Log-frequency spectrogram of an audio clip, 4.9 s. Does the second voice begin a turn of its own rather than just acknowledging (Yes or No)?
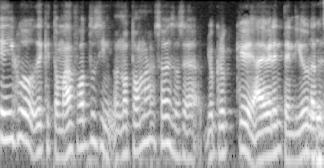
Yes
